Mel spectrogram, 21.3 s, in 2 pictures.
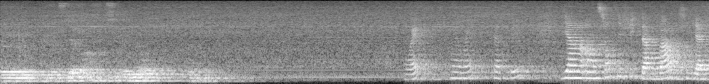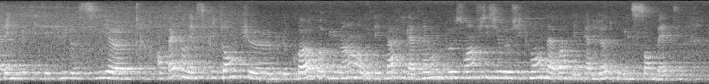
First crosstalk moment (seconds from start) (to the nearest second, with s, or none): none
